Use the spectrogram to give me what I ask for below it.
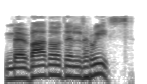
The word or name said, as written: nevado del ruiz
